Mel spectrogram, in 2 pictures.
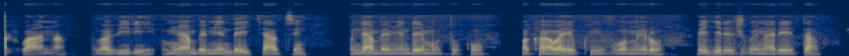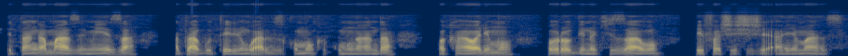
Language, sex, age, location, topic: Kinyarwanda, male, 18-24, Kigali, health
